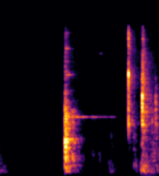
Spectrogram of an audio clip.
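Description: A single sharp knock on a glass about a second in, leaving a brief high ringing tone, followed by a couple of sharp clicks near the end.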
